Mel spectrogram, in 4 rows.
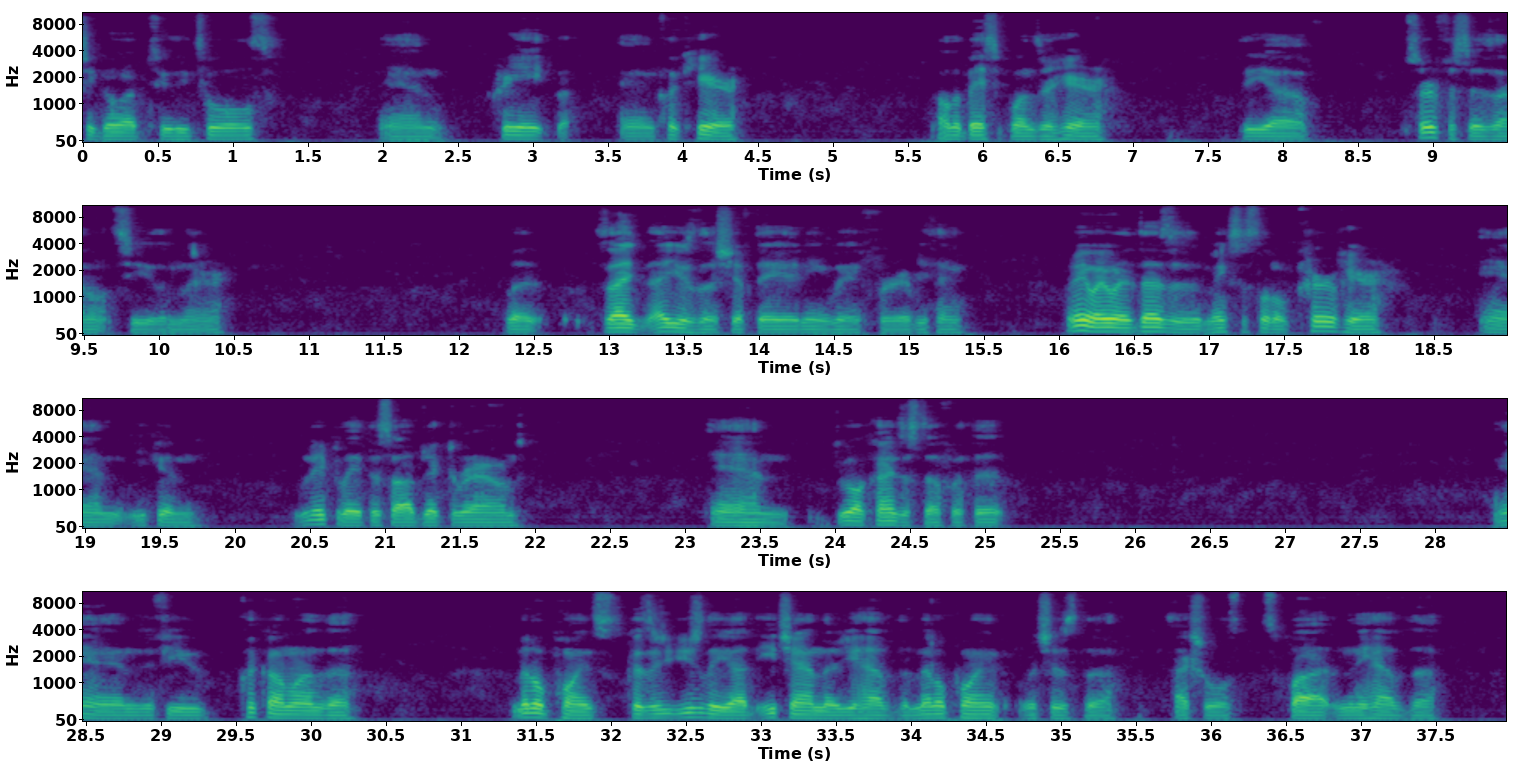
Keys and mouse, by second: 1.6-3.6 drag, 8.3 middle click, 13.3 shift+a, 17.3 Tab, 20.0 r, 24.0 click, 24.7 middle click, 25.9 r, 29.4-31.3 middle drag, 35.0 g, 37.0-37.9 drag, 37.7 r.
